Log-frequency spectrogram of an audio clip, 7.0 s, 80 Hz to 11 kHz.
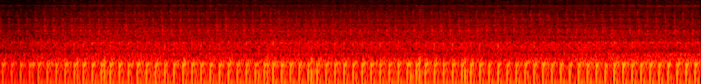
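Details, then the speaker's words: MTD Yardman twin-cylinder tractor, first start in years after a valve adjustment and new starter, on 1–2-year-old fuel, with the missing spark plug wire reconnected: an even, steady idle putter of about four pulses a second with no misses. Both cylinders fire normally. "Let's try that again. That's better."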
